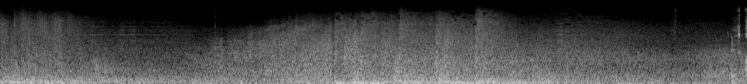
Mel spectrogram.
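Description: Dense, continuous rumble of naval gunfire in the World of Warships video game, with secondary batteries firing at the battleship Tirpitz; loud, layered booms and crackling blasts sustained throughout with no pause.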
